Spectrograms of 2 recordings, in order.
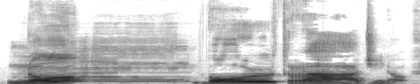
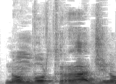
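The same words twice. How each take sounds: First: It is said slowly, each sound held. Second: It is said quickly, at normal speaking speed.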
